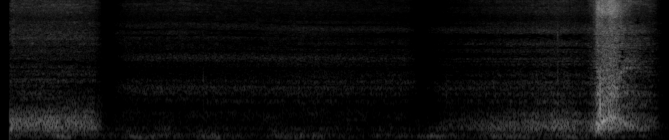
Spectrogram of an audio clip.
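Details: Spectacled cobra hissing in a close encounter with a bite caught on camera: a sharp, breathy burst of broadband hiss near the end, after softer breathy noise at the start and quiet background.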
